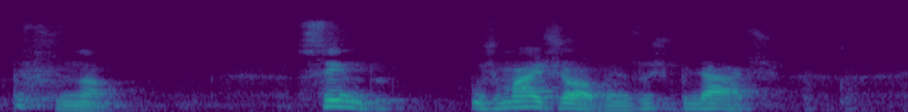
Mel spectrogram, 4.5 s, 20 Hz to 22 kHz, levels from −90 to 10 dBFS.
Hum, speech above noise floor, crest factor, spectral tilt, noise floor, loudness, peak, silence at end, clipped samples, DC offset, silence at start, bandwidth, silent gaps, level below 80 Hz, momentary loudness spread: none; 34 dB; 20 dB; -6.5 dB/octave; -76 dBFS; -43 LUFS; -24 dBFS; 0.7 s; under 0.1%; under 0.1%; 0.05 s; 11.5 kHz; none; -84 dBFS; 19 LU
